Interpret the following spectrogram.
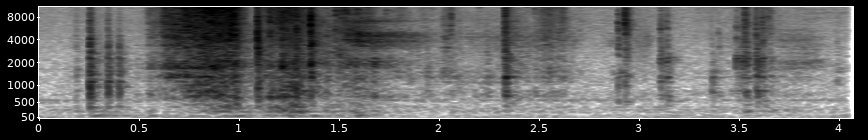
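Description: Blade head of a Fiskars sliding paper trimmer drawn along its rail, cutting through a sheet of cardstock: a scraping hiss about a second long, with a few light clicks before and after.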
